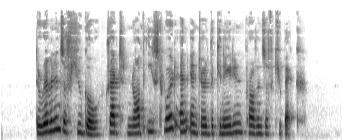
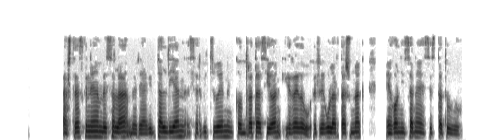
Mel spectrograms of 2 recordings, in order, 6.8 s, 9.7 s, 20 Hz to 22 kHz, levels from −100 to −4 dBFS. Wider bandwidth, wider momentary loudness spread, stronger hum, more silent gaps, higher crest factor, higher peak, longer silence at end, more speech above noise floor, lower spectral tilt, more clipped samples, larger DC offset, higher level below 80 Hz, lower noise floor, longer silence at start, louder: first, 16 kHz vs 7.8 kHz; first, 11 LU vs 8 LU; neither; second, none vs 7.29-7.37 s, 7.52-7.72 s; about the same, 16 dB vs 18 dB; about the same, -2 dBFS vs -2 dBFS; first, 0.8 s vs 0.55 s; second, 65 dB vs over 72 dB; about the same, -4.5 dB/octave vs -5.5 dB/octave; neither; neither; second, -70 dBFS vs -62 dBFS; second, -83 dBFS vs under -90 dBFS; second, 0.75 s vs 1.25 s; about the same, -19 LUFS vs -19 LUFS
